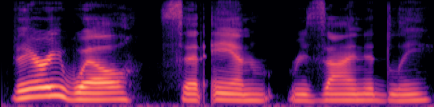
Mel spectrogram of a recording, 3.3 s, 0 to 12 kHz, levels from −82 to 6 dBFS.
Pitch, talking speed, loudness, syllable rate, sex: 170 Hz, 90 wpm, -17 LUFS, 3.6 syllables/s, female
